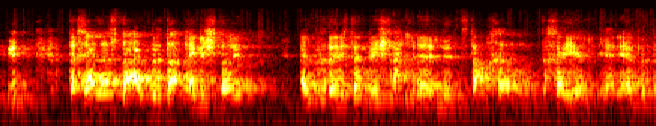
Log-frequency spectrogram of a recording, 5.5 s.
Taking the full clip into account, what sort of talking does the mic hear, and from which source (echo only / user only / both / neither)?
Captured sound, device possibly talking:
echo only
